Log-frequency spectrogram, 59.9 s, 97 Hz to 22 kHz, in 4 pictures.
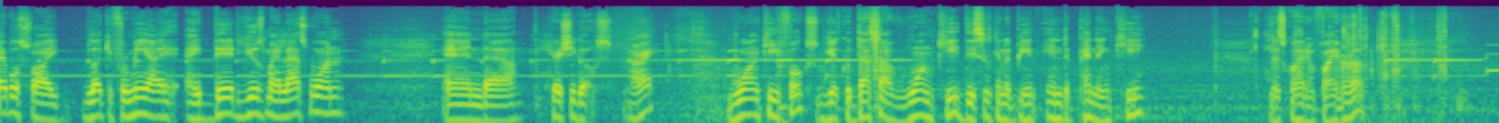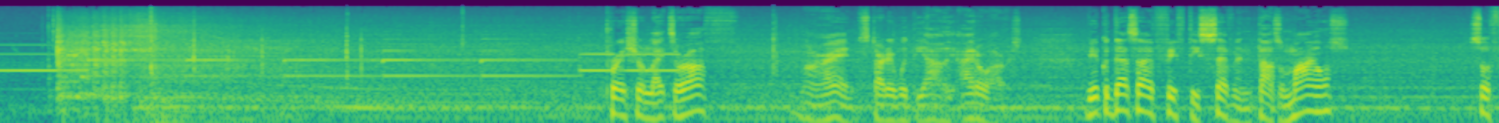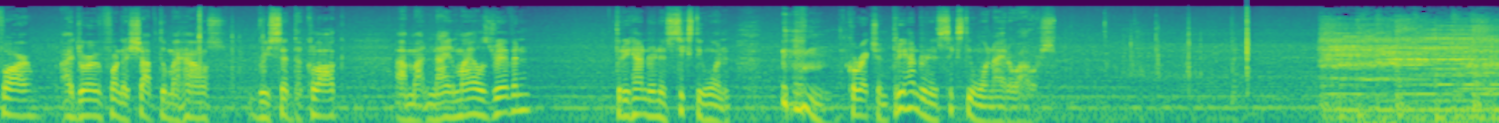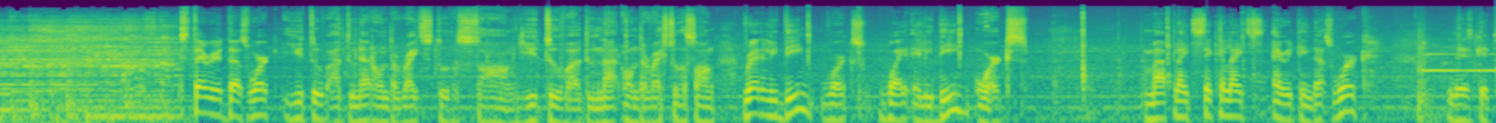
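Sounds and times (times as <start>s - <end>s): thin steady tone: 0.0s - 9.6s
car engine cranking and idling: 0.0s - 59.9s
steady low hum: 0.0s - 59.9s
guitar rock music on car stereo: 43.2s - 47.1s.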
